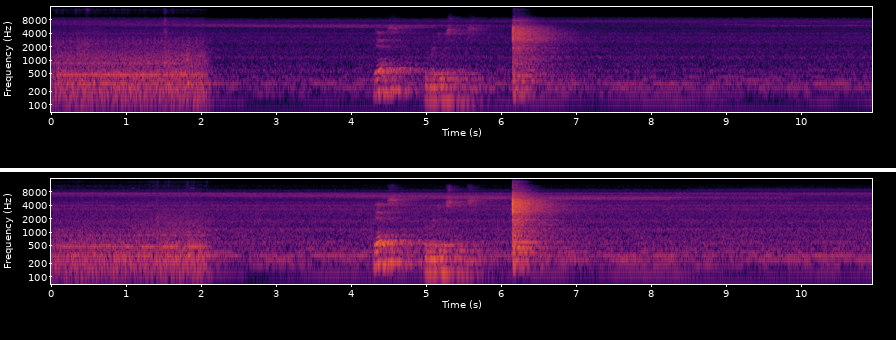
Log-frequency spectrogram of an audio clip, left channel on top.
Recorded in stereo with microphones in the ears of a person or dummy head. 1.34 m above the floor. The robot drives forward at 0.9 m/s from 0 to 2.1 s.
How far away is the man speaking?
About 1.8 m.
